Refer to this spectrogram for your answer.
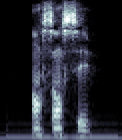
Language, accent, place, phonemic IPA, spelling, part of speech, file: French, France, Lyon, /ɑ̃.sɑ̃.se/, encenser, verb, LL-Q150 (fra)-encenser.wav
- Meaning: 1. to cense, to incense 2. to acclaim, to sing the praises of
